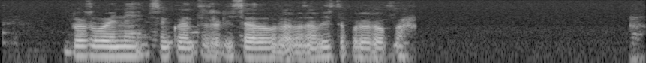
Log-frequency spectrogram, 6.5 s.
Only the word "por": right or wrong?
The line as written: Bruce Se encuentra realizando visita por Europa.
right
